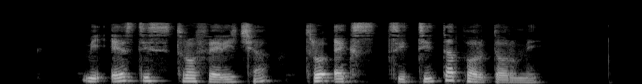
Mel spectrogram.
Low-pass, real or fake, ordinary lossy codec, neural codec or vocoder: 7.2 kHz; real; MP3, 32 kbps; none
